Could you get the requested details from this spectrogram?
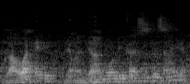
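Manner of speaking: soft, quick muttered joke; a sly under-the-breath quip; quiet aside. Acted. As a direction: drop to a hushed, fast aside. Joking aside to the audience.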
